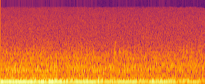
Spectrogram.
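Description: Quiet room tone: a steady low hum under faint hiss, with no distinct sound events.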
